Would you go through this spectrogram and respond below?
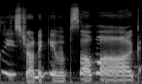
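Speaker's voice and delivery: very high, soft little whimper; tearful squeak. Real, not acted. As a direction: squeeze it out small and high, near tears. Repeats it, close to tears.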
